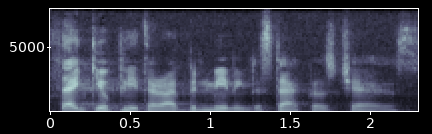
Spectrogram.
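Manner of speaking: cartoon villain voice. Reading a cartoon quote aloud, the speaker slips into Doof's voice. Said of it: "I started to read it like I was Doof".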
